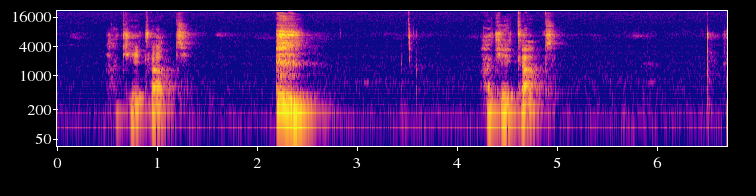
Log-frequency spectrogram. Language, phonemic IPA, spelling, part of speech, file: Turkish, /ha.ciːˈkat/, hakikat, noun, Tr tr hakikat.ogg
- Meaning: 1. fact 2. truth 3. reality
